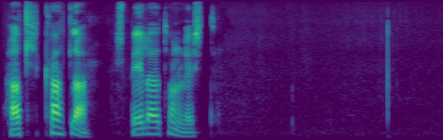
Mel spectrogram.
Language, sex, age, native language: Icelandic, male, 30-39, Icelandic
